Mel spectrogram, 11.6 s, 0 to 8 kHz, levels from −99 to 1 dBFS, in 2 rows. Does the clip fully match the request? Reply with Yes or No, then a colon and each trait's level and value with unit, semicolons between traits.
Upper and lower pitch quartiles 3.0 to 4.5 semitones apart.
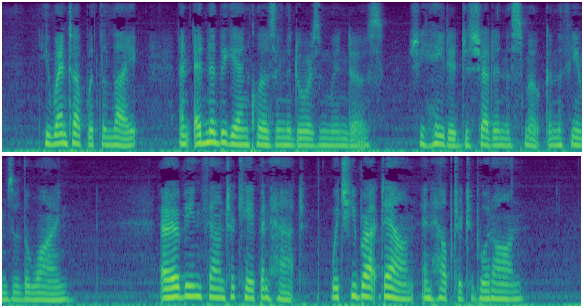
Yes: average, 4.0 semitones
